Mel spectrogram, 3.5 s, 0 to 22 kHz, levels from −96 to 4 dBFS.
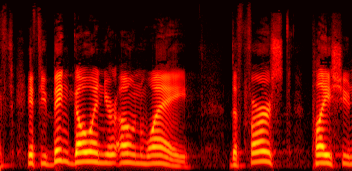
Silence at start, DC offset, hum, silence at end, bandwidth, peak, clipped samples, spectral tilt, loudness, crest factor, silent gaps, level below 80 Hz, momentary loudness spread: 0 s; under 0.1%; none; 0 s; 18 kHz; -14 dBFS; under 0.1%; -4 dB/octave; -32 LUFS; 18 dB; none; -86 dBFS; 14 LU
